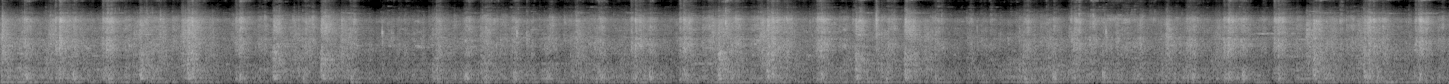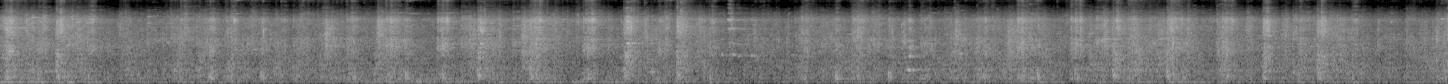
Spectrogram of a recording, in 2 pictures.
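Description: Long freight train of covered hopper wagons rolling past, steel wheels clicking over rail joints again and again over a steady rumble.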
